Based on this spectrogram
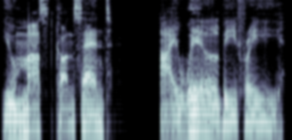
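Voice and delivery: slow, buzzing demon command. A narrator's reading. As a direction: drone it out very slowly. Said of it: "The buzzing voice".

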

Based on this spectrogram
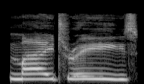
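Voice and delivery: highest, loud, drawn-out my trees; peak of the wail. Acted. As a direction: let the lament crest and hang. The farm laments its trees.

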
